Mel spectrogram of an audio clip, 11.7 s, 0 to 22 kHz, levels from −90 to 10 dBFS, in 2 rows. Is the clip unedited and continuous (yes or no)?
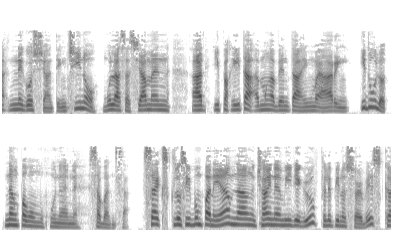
no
